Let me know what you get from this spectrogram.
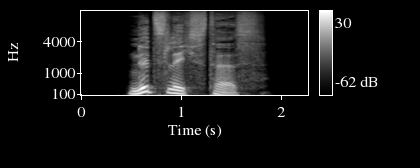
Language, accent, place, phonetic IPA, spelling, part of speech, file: German, Germany, Berlin, [ˈnʏt͡slɪçstəs], nützlichstes, adjective, De-nützlichstes.ogg
- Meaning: strong/mixed nominative/accusative neuter singular superlative degree of nützlich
